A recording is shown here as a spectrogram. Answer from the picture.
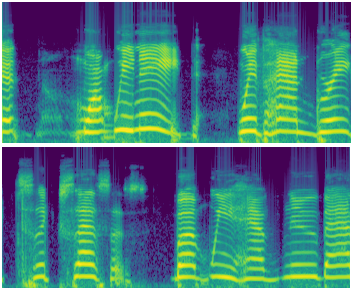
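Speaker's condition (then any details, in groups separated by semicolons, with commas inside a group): Cerebral palsy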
